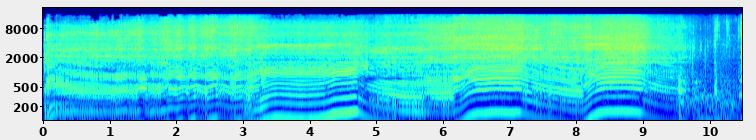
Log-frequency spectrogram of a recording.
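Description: Gasoline chainsaw running, its engine pitch climbing, holding and falling back three times as it is revved to cut through a log on a sawhorse.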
